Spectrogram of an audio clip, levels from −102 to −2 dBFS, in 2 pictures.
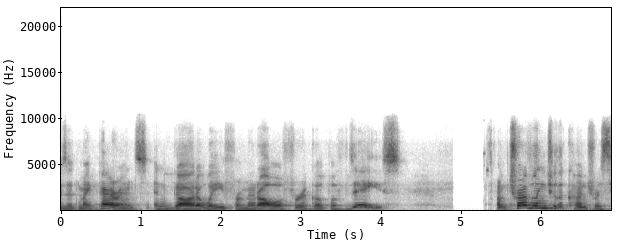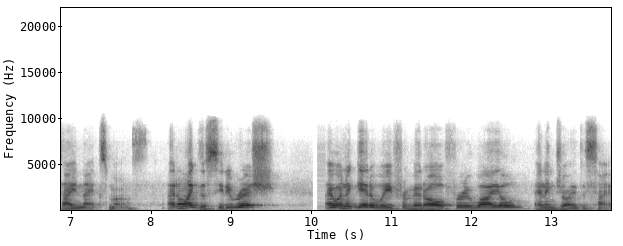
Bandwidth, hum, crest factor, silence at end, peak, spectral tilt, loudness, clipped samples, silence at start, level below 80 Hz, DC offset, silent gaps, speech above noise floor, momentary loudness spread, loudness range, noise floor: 10 kHz; none; 18 dB; 0 s; -10 dBFS; -4 dB/octave; -27 LUFS; under 0.1%; 0 s; -74 dBFS; under 0.1%; none; 41 dB; 12 LU; 5 LU; -68 dBFS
